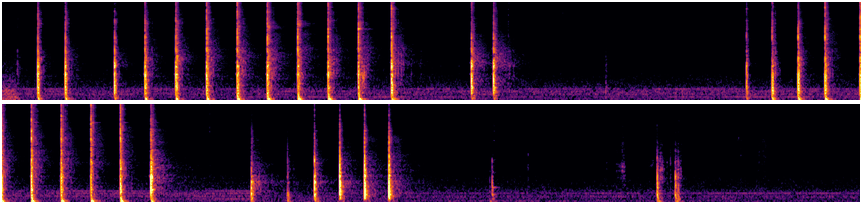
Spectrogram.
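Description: Hammer blows on wood, evenly spaced at about two a second, as nails are driven into a wooden door frame. A run of about a dozen strikes is followed by a pause, a second run of about ten, then a few scattered taps near the end.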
